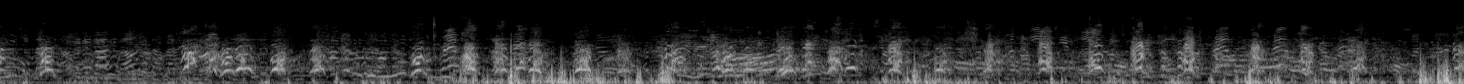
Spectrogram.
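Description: Collie barking and yipping over and over, short high calls in quick succession, with a person's voice calling out.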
